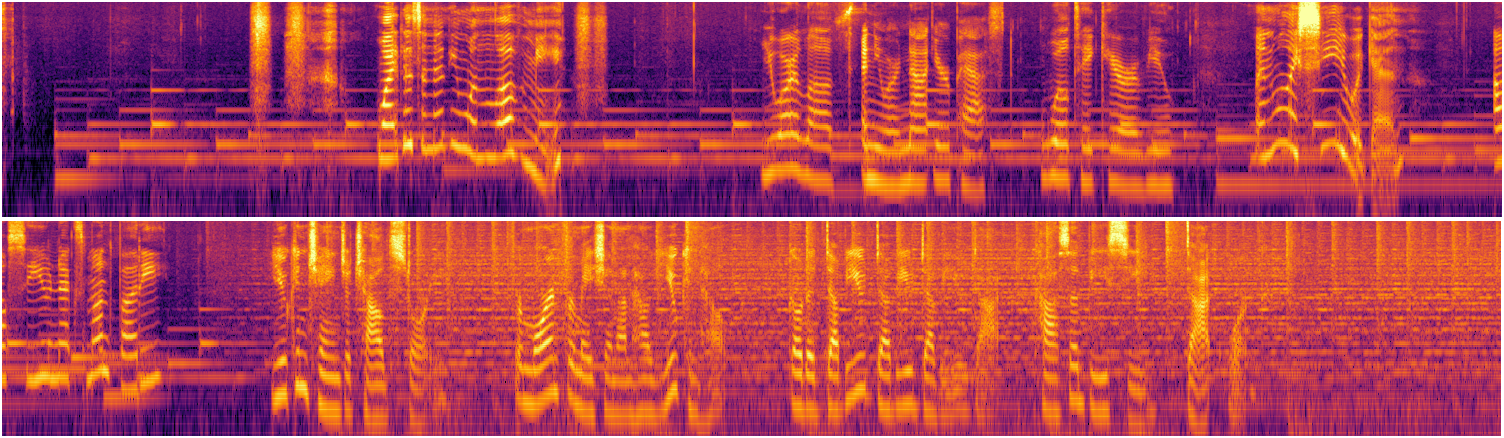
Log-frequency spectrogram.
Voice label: RADIO PSA; CASA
